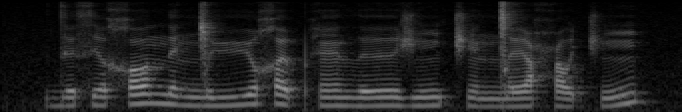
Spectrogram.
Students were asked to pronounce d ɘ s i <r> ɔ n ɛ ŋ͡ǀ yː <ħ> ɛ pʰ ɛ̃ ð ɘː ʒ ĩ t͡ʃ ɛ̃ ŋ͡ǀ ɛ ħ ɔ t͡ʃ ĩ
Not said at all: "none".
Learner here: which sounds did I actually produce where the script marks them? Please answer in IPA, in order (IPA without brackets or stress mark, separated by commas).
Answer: χ, χ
